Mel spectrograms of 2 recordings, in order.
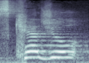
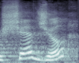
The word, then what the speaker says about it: schedule: is a wrong pronunciation so either it's schedule or schedle but not that's wrong thing so well today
